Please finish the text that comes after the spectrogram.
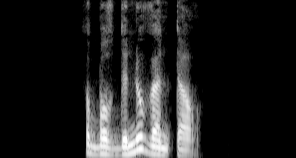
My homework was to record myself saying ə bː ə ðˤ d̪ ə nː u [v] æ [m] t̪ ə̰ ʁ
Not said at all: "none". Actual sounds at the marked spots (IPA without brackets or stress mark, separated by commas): v, n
